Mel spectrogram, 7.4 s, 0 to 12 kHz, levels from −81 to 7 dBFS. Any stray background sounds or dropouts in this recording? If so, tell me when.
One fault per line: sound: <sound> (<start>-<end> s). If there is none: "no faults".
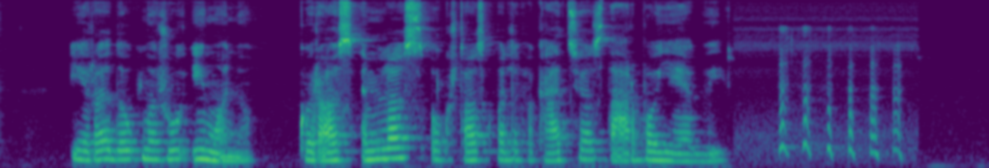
sound: laugh (5.8-6.8 s)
